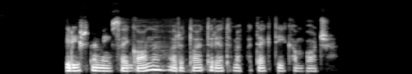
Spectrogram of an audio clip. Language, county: Lithuanian, Šiauliai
